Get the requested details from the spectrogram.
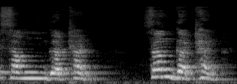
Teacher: क वर्ग का आखिरी पांचवा वर्ण ंग होता है इसलिए यहां पे ंग की साउंड आ रही है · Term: न की साउंड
